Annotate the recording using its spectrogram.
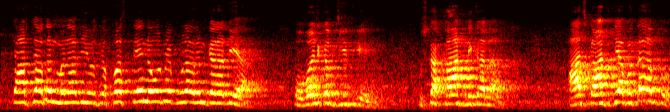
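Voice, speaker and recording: A man speaks at an extremely high pitch with fairly even intonation. Audible room echo and noticeable background noise fill the clip. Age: 70s. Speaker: politician. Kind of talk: political speech. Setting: party workers' convention with audience.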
